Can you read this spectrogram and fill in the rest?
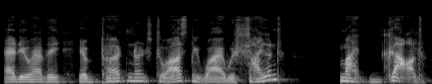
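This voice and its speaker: A man reading an audiobook voices a pompous, hysterical disgraced financier who rants in a shrill, trembling voice. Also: big pitch swings, unhurried, a bit bright, slightly rough, no room sound, clean studio sound, heavily acted. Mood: ranting. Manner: shrill, indignant, trembling, ranting.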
